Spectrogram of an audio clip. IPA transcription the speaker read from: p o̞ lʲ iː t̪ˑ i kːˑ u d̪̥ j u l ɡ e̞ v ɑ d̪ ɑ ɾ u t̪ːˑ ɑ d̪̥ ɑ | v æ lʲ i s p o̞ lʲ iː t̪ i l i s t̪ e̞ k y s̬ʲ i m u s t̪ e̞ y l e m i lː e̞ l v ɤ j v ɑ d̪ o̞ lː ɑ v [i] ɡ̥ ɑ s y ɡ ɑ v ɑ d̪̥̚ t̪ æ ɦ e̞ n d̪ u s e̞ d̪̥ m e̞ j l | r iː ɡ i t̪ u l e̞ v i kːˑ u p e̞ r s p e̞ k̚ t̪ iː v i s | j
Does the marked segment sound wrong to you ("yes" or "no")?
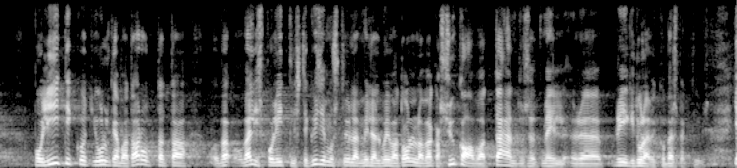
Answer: yes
